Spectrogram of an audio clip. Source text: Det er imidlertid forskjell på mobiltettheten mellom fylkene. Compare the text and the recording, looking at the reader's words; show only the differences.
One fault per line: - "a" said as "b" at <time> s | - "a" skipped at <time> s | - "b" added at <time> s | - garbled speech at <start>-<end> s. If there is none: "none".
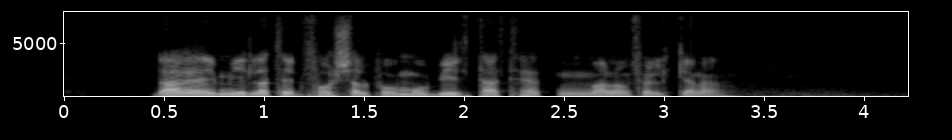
none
